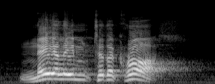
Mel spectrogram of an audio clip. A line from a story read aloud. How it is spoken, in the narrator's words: they started shouting at the top of their voices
